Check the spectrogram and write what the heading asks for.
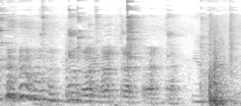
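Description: Indistinct voices talking, with no clear words.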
